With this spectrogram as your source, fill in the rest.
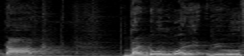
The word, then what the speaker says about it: Tag: So this is, you have to keep in mind, and just keep in mind this G will be pronounced like a K, so Tag.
